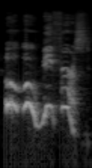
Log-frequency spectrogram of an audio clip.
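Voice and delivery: very high, loud squeal; excited shout. A narrator's reading. Pinky begs to ask first, shouting excitedly. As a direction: squeal it eagerly. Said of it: "Pinky goes up and shouts".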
